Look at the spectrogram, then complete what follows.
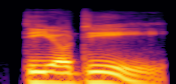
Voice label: "DOD", American

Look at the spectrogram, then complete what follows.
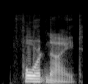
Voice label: "fortnight", American

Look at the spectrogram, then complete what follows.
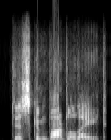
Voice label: "discombobulate", American

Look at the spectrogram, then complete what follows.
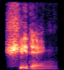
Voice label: "sheeting", American

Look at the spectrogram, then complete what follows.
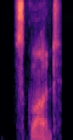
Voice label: "squad", British

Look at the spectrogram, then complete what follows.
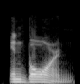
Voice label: "inborn", American

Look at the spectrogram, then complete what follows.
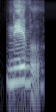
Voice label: "navel", Indian

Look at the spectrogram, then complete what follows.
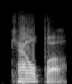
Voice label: "kalpa", American

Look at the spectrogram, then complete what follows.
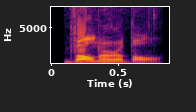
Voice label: "vulnerable", American

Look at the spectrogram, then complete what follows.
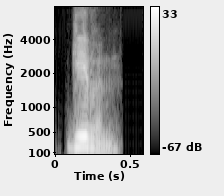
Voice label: "given", Indian

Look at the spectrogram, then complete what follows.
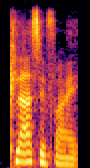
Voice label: "classify", Indian

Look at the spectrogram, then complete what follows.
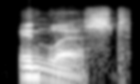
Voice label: "enlist", American

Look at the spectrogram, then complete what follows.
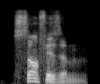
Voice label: "sophism", British

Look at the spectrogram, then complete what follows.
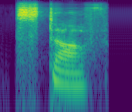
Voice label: "stuff", Indian

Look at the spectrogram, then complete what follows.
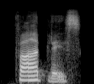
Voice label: "fireplace", Indian

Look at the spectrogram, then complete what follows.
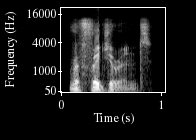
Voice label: "Refrigerant", British

